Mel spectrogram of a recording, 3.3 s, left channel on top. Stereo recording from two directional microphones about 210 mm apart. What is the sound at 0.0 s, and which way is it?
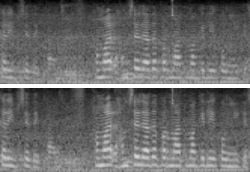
A woman's voice, 60° right (ahead or behind).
